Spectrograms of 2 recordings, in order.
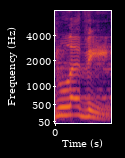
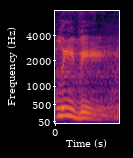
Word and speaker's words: Levy: But if it goes well tonight, my name is pronounced Levy, not Levy.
